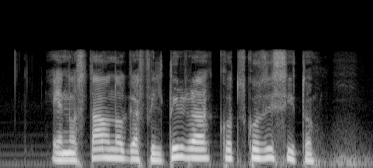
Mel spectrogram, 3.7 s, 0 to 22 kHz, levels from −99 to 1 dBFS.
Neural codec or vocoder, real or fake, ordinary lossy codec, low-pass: none; real; none; 7.2 kHz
